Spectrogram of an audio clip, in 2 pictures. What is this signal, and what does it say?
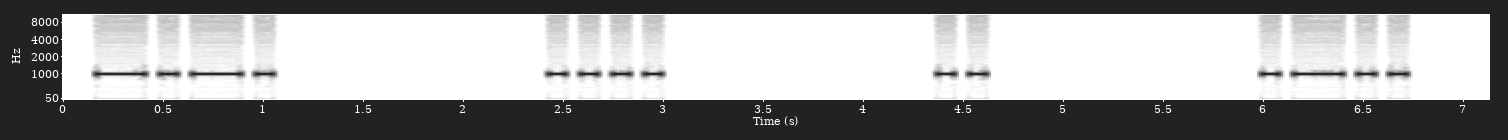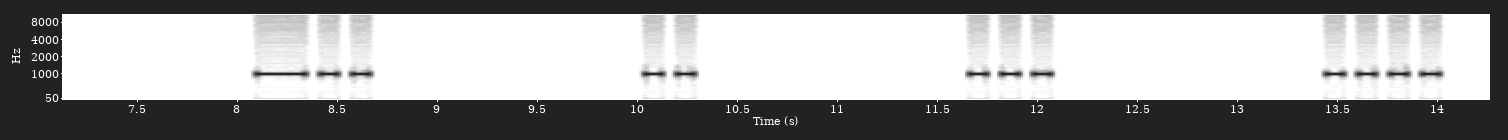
Morse code, heard as a keyed tone, about 15 wpm, spaced as for 5 wpm, 1000 Hz. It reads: CHILDISH
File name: qotdfiles / 5wpm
